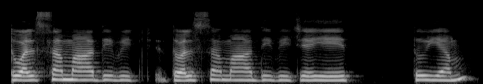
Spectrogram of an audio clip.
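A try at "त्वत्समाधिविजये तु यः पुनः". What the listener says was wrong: Yaf, yam. You're saying yam, it's yaf, F sound. Frank. Yaf punaha.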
